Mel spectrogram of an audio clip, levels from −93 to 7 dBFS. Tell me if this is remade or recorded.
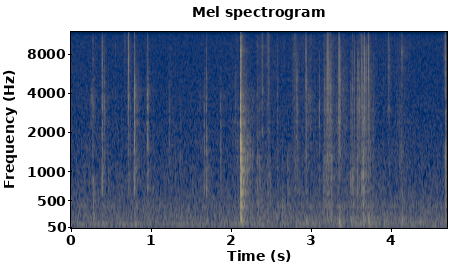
recorded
